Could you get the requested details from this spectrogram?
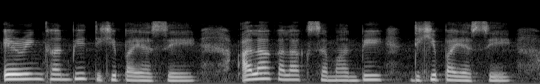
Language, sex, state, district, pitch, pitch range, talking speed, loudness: Nagamese, female, Nagaland, Dimapur, 210 Hz, 180-230 Hz, 145 wpm, -20 LUFS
